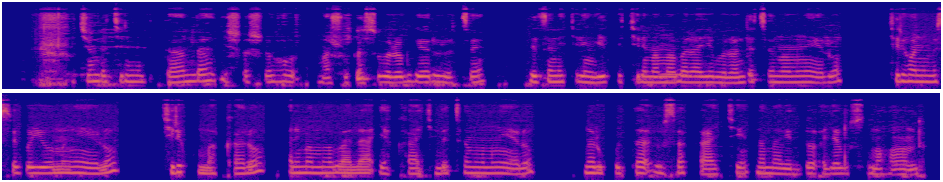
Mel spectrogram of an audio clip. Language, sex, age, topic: Kinyarwanda, female, 18-24, finance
